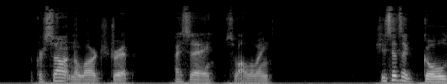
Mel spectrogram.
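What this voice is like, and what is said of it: Usual voice. Nothing is said of it.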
